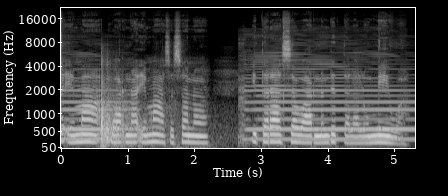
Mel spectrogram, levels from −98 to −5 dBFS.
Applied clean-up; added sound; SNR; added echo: none; Fireworks + Bowed string instrument; 6 dB; none.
